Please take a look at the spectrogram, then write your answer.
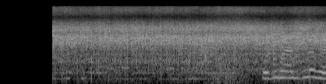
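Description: Small whole puti fish fry in hot oil, a dense, steady sizzle that starts abruptly after a short silence and holds loud and close throughout.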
